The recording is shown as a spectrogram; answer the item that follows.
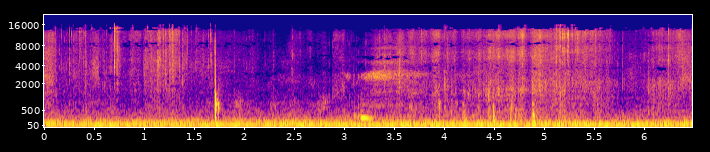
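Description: Plastic-wrapped packs of gift tissue paper rustling and crinkling as they are handled, with one sharp click a little under two seconds in, over a steady low hum.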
